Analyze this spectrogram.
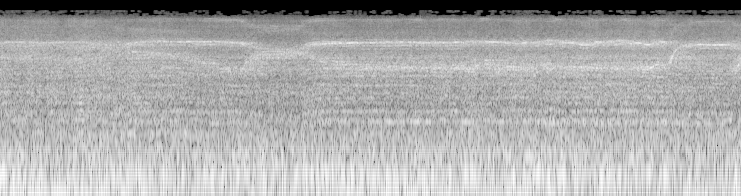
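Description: Small quadcopter drone's propellers and motors whining and hissing as it hovers. The high whine dips in pitch and climbs back about two and a half seconds in, then rises again near the end as the motors change speed to manoeuvre.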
